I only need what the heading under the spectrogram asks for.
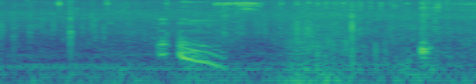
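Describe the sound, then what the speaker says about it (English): Continuous rain patters on a fishing boat drifting on the water, with a short voice-like sound and a few knocks over the steady downpour. "Drifting in the rain."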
